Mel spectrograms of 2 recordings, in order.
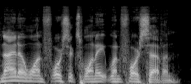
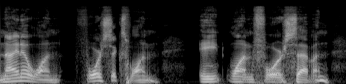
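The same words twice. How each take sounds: First: The number is said at a faster pace. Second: The number is said at a slower pace.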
